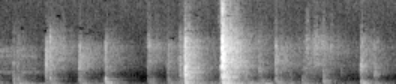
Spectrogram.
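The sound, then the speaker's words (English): The heavy door of a control room is shut and barred: a run of wooden clunks and knocks, with two louder, sharper thuds close together in the middle, with no voices. “Now, help me close the door. Now the bar.”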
